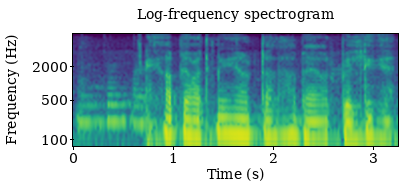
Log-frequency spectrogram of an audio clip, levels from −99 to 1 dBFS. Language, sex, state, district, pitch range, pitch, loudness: Hindi, male, Madhya Pradesh, Bhopal, 110-140 Hz, 115 Hz, -16 LUFS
